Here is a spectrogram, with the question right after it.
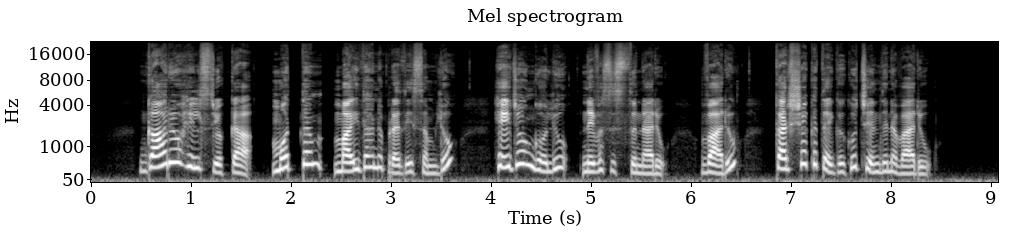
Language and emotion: Telugu, neutral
